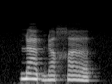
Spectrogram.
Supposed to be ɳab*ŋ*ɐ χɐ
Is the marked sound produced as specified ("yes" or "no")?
no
